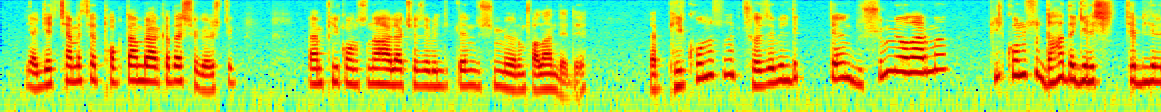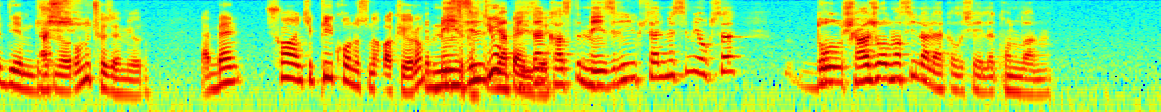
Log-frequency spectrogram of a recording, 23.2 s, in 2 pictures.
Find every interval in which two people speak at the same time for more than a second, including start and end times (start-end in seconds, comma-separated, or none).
15.8-17.1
